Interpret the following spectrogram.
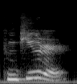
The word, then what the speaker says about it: computer: So the example for the first syllable, the first stress on the first syllable stress is on camera, and the second syllable stress is on computer.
